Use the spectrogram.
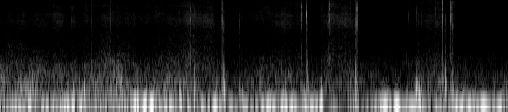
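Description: A large glass bottle filled with pink bath salt is scratched across the top by long nails, giving a low, rough scraping texture. This is followed by several sharp, bright taps on its sides.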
